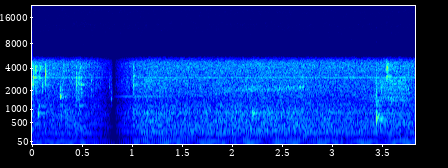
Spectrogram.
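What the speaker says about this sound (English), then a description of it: "I'm adding that red wine in." Red wine poured into a pan heating on medium for Bordelaise sauce gives a steady, close liquid rush and hiss that runs unbroken after a brief gap at the start, with no talk.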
